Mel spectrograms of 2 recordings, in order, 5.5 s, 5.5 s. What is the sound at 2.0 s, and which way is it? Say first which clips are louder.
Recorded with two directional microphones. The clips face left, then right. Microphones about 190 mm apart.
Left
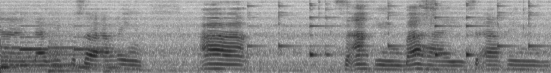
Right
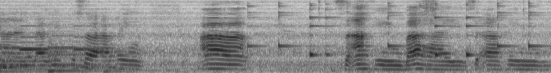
Speech: left 1 dB; 10° left (ahead or behind).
